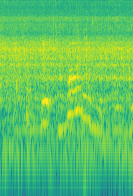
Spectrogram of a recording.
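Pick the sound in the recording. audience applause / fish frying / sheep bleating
fish frying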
